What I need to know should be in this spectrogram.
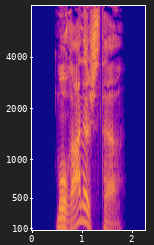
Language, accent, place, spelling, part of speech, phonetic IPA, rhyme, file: German, Germany, Berlin, moralischster, adjective, [moˈʁaːlɪʃstɐ], -aːlɪʃstɐ, De-moralischster.ogg
- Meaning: inflection of moralisch: 1. strong/mixed nominative masculine singular superlative degree 2. strong genitive/dative feminine singular superlative degree 3. strong genitive plural superlative degree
